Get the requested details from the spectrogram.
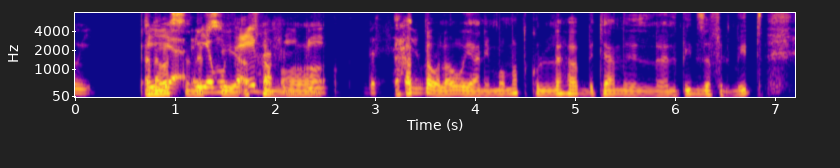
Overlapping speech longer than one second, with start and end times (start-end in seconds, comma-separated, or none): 0.7-2.5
